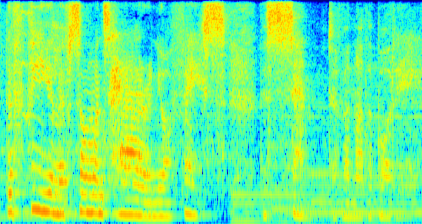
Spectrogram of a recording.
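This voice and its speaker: An actress playing a seductive, strangely changed woman in an audio drama, speaking slowly and menacingly. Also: mid-range voice, music in the background, natural voice. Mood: sultry.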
